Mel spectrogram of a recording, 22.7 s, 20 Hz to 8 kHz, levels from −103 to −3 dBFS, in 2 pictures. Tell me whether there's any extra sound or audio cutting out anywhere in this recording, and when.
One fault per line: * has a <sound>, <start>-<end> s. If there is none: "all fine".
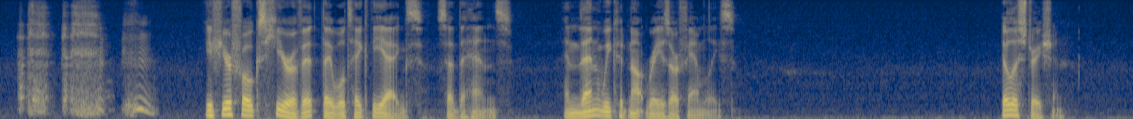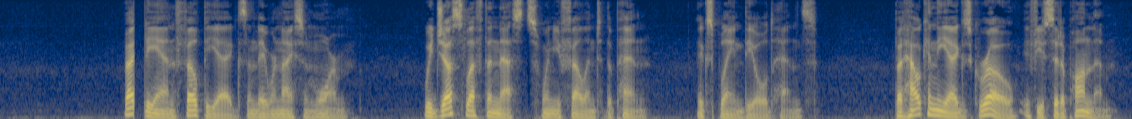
* has a throat clearing, 0.2-1.6 s
* has a dropout, 12.7-12.8 s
